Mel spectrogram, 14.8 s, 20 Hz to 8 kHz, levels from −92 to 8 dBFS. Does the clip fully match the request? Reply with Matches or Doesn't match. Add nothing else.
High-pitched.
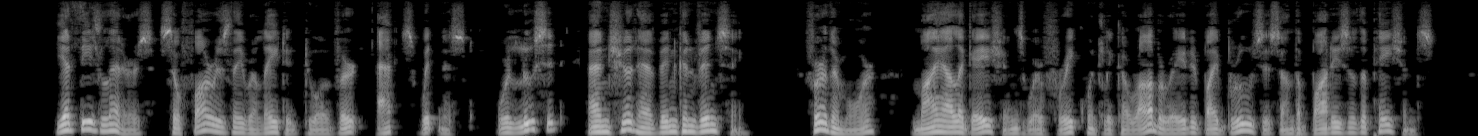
Doesn't match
